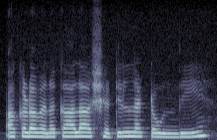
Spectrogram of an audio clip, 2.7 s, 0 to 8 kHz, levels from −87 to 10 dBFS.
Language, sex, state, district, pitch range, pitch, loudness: Telugu, female, Telangana, Hyderabad, 215-230 Hz, 225 Hz, -15 LUFS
